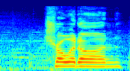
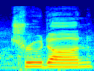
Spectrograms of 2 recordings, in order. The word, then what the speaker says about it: Troodon: right way to say troad on well I mean there's there's various ways tomato potato throw it on true Don true Odon I've heard dinosaur paleontologists say all three of those in fact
